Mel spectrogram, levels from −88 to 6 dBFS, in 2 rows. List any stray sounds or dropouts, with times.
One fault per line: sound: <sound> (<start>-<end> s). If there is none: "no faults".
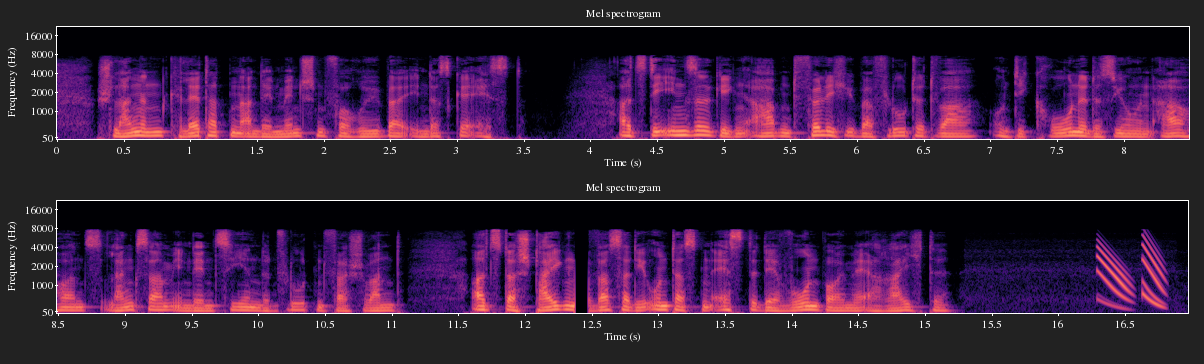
sound: dropout (12.4-12.5 s)
sound: chirp (16.3-16.8 s)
